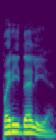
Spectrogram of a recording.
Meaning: pareidolia
- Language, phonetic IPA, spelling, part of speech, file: Russian, [pərʲɪjdɐˈlʲijə], парейдолия, noun, Ru-парейдолия.ogg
